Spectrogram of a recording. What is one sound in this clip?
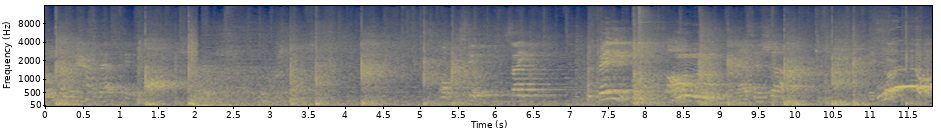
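A basketball bounces on a padded floor.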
